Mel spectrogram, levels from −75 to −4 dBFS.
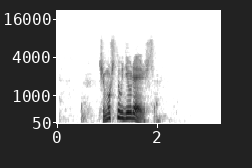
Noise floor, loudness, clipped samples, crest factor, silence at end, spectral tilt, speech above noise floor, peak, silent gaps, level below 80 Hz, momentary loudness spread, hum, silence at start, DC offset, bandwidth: -75 dBFS; -16 LUFS; under 0.1%; 18 dB; 1.2 s; -7.5 dB/octave; 58 dB; -2 dBFS; none; -56 dBFS; 22 LU; none; 0.85 s; under 0.1%; 8 kHz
